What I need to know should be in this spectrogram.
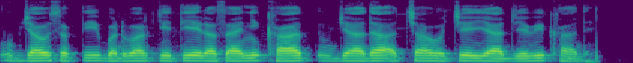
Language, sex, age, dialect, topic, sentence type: Magahi, male, 41-45, Northeastern/Surjapuri, agriculture, question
